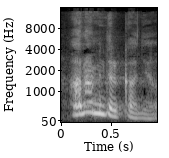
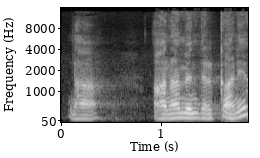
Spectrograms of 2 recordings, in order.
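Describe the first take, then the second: First: Soft refusal, falling away at the end; resigned refusal. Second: Low grumbled refusal, rising at the end; grudging refusal. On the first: Church member choosing the easy way out, soft resigned refusal. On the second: Church member backing out when trouble comes, low grudging refusal. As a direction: throw it back low, tipping up on the last word. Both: Acted. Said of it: "뭐라고 그래요".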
